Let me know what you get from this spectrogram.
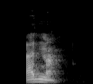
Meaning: see you tomorrow
- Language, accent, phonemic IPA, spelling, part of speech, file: French, France, /a d(ə).mɛ̃/, à demain, phrase, LL-Q150 (fra)-à demain.wav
